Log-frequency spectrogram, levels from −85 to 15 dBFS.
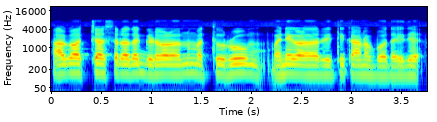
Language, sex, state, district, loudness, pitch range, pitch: Kannada, male, Karnataka, Koppal, -17 LUFS, 135-145 Hz, 140 Hz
